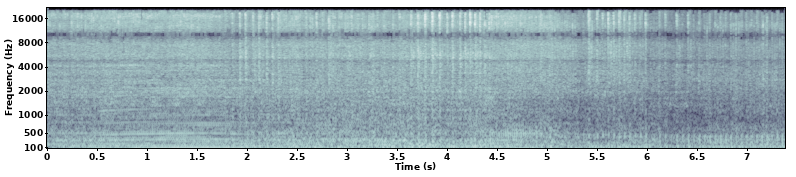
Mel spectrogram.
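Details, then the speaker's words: Old Tradewinds Tiger snowmobile, believed 1969, running after revival with carb tuning still needed: single-cylinder two-stroke buzzes at a fast steady beat with no knocks or misses; runs good and evenly. "well this is a fun little slud it runs good it sounds good A little bit of carb tuning still needs to be done"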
